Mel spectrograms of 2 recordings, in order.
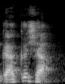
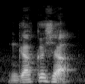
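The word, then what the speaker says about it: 学者: 발음은 가크샤, 가크샤.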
